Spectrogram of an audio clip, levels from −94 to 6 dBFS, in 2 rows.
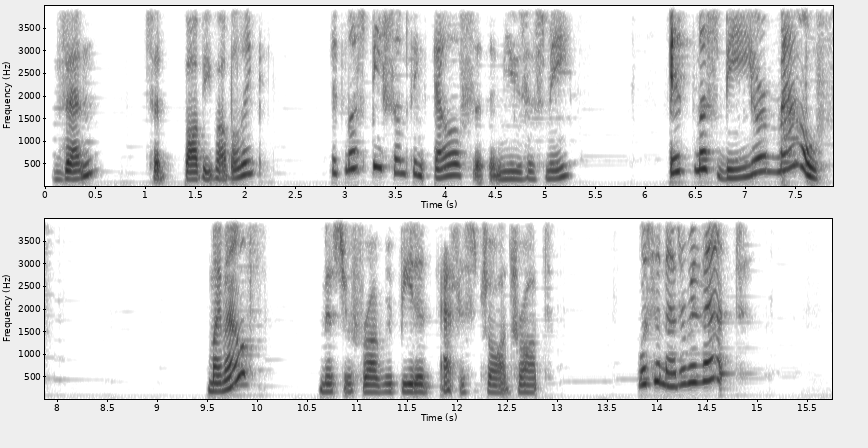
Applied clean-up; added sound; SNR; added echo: neural mask model DeepFilterNet 3.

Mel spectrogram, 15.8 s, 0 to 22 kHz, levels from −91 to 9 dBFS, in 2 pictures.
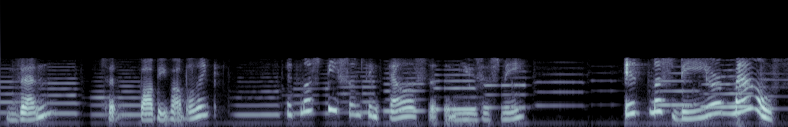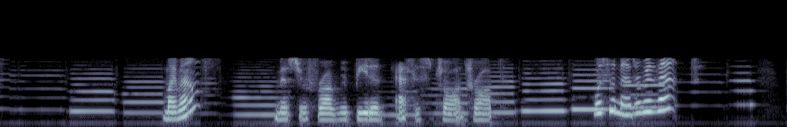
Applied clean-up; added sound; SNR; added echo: neural mask model RNNoise.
